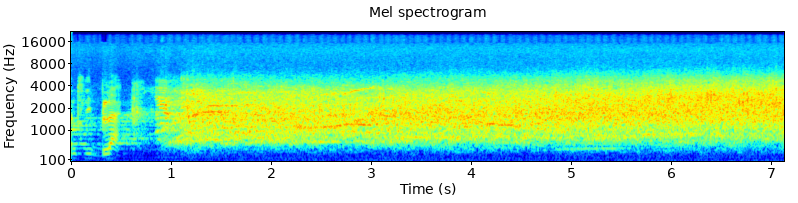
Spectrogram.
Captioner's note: applause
